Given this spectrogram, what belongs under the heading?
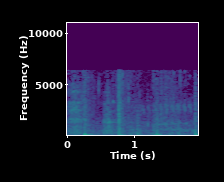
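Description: Horse hooves clip-clop in the video game Red Dead Redemption 2, a few spaced, uneven hoofbeats over a soft ambient background, moderately close and fairly quiet, with no talk.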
